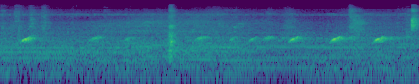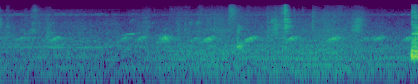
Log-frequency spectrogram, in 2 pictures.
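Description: A bird calling in a steady run of short, rising chirps, about two to three a second, with scattered sharp clicks among them.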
